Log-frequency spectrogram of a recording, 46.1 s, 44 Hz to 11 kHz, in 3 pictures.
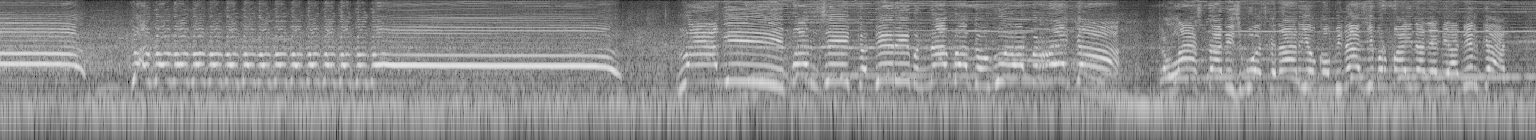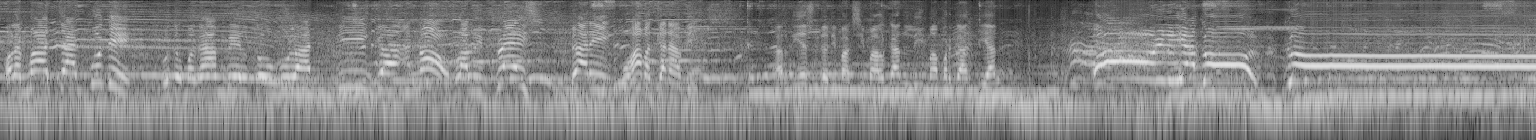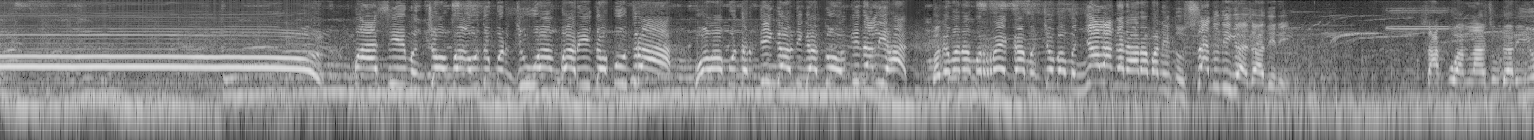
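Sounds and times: commentator's long goal shout: 0.0 - 6.2
excited football commentator: 0.0 - 6.2, 6.8 - 22.4, 26.1 - 43.6
stadium crowd noise: 0.0 - 46.0.

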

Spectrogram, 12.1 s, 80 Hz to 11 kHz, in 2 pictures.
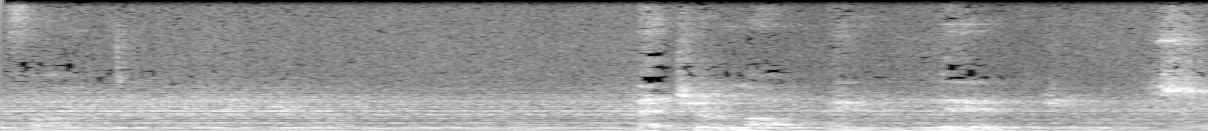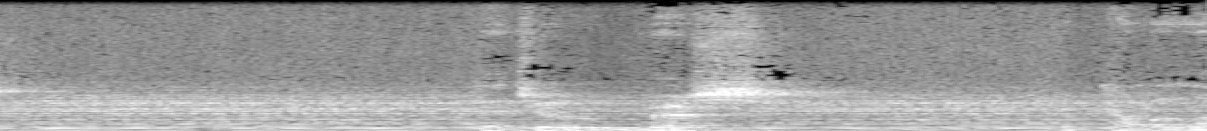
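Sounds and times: man's wordless chanting voice: 0.0 - 0.8, 3.1 - 6.4, 8.4 - 10.2, 11.3 - 12.0
electronic keyboard chords: 0.0 - 12.0.

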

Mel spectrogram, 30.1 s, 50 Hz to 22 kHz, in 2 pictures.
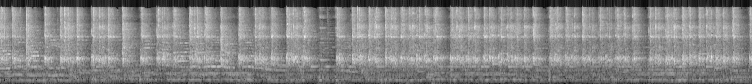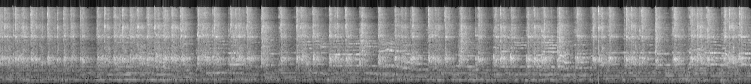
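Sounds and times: guitars playing dance tune: 0.0 - 30.0
sharp percussive clicks: 0.0 - 30.0.

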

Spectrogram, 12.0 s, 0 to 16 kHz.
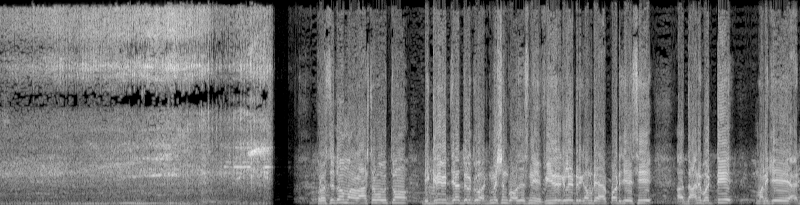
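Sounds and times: passing vehicle engines: 0.0 - 3.7
outdoor din: 0.0 - 4.2.

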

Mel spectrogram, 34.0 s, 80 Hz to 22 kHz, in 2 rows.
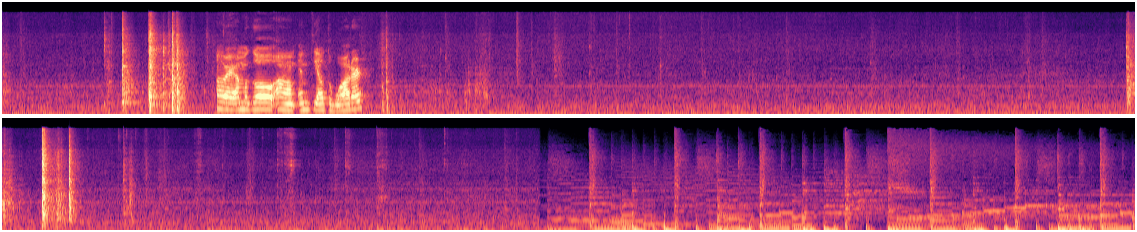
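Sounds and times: steady low hum: 5.4 - 25.1
metal fork scraping a pot: 21.1 - 21.5.

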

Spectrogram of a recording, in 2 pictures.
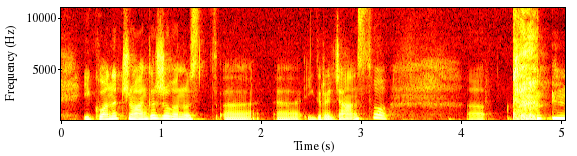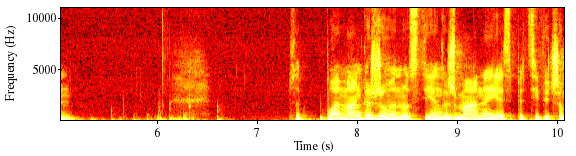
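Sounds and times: woman coughing into microphone: 4.5 - 5.3.

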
